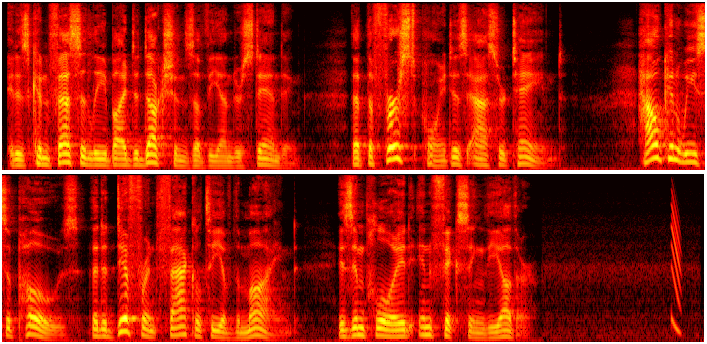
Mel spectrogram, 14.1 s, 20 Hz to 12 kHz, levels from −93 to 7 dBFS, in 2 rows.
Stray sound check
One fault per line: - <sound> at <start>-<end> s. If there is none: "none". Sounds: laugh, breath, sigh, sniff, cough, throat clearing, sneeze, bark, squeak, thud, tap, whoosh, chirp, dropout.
- chirp at 13.7-13.8 s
